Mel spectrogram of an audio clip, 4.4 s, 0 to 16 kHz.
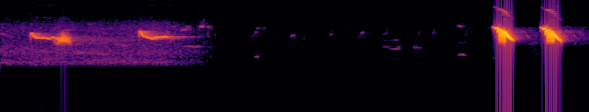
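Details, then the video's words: Wintering common reed bunting at Genk, Boxberg, 2012–2013: two thin descending seeps, a pause, then two sharp high chips in quick succession, with no other clear sounds. "Rietgors (emberiza schoeniclus) - Reed Bunting - winter 2012 - 2013"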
